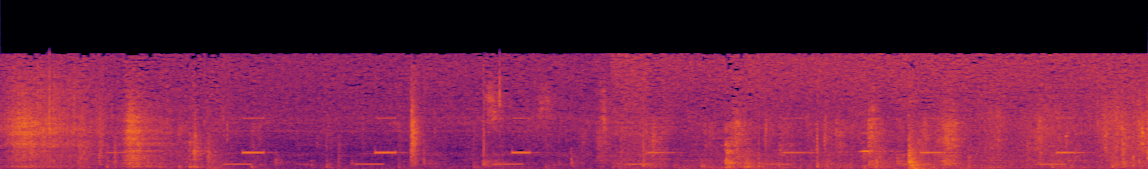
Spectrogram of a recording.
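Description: Hospital patient monitor beeping about once a second, each beep a short steady tone, some low and some higher. Soft knocks and rustling go on underneath, with a sharper knock about seven seconds in.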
